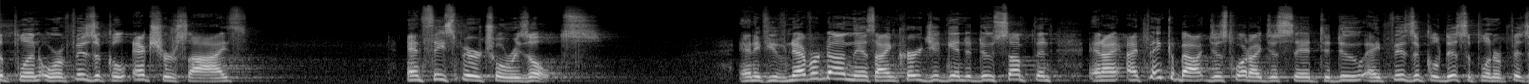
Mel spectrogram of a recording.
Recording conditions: large echoing room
